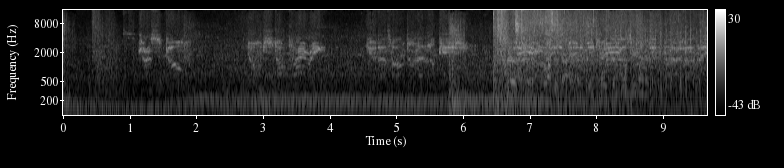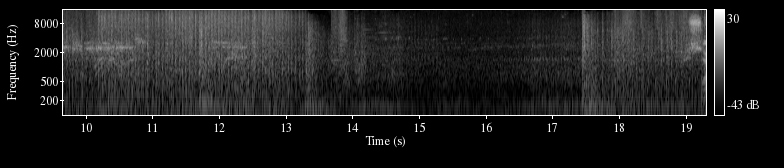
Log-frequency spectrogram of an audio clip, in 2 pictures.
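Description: Dense gunfire rattles through a Company of Heroes battle set during Operation Market Garden around Valkenswaard, with rapid machine-gun bursts and heavy booms layered into a loud, continuous wall of combat noise.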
